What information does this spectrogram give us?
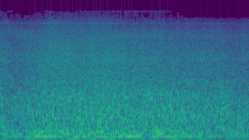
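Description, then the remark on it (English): A turboprop plane with two propellers, bound for Boston, as the pilot starts the engine. It roars loudly and steadily, its propellers producing a deep, throbbing drone with a broad rushing hiss over it, filling the whole stretch. “The pilot climbs aboard, starts the engine, and sends a deafening noise through the air.”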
